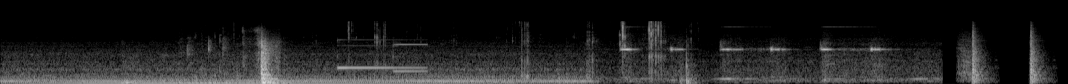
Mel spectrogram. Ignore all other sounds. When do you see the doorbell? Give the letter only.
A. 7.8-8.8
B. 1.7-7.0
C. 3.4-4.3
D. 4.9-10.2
C.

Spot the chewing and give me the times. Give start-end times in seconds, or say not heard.
1.7-7.0.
